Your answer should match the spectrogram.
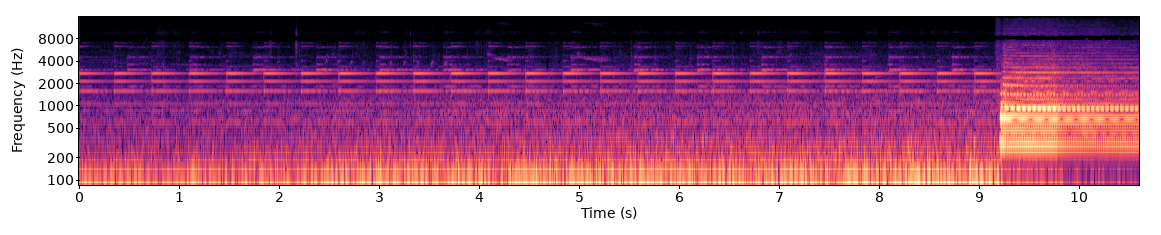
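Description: Canadian National diesel freight locomotives approaching with a steady low rumble, over a steady high ringing tone. About nine seconds in, a locomotive horn starts a loud, sustained blast.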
